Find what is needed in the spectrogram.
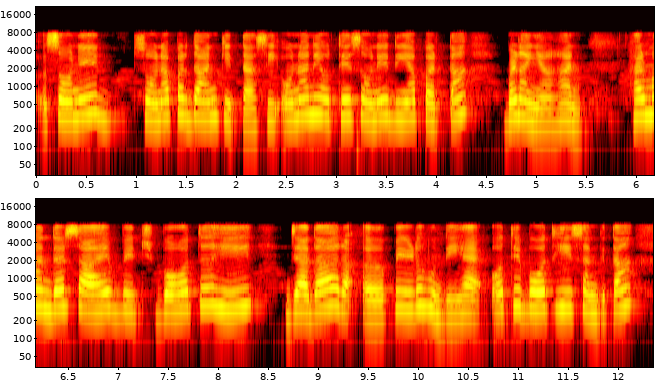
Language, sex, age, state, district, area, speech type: Punjabi, female, 18-30, Punjab, Mohali, urban, spontaneous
